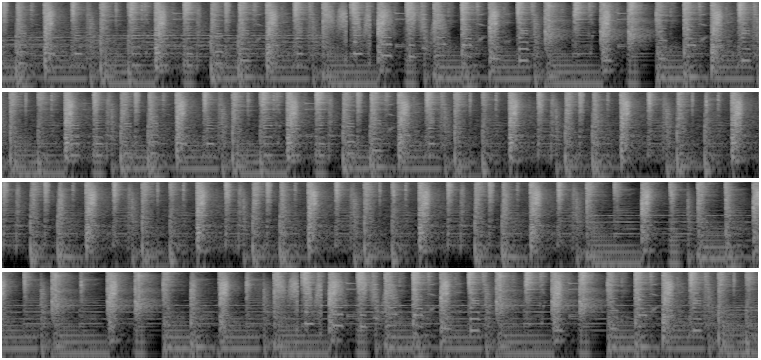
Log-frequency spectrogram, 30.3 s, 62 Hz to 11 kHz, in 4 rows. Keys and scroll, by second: 2.2 x, 5.1 shift+a, 7.3 Tab, 8.8 s, 10.2 shift+z, 13.0 s, 14.9 shift+z, 15.9 s, 16.2 shift+z, 20.2 s, 26.2 s, 27.5 shift+z.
